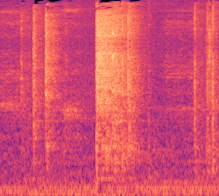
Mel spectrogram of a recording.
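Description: Light clicks, then one sharp clack about a second in, from tools and metal bike parts being handled while a BMX pedal is being taken off.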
